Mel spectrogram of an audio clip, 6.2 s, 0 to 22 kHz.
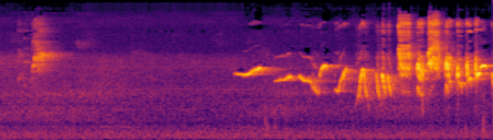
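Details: Contest white-rumped shama that took third place on Thursday the 19th, past its first molt: a faint early note, then a whistled lead-in from three seconds building into rapid, loud, jumbled phrases of sweeps, chips and trills.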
